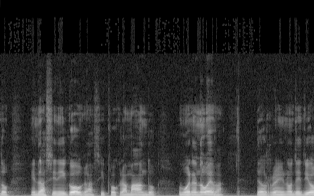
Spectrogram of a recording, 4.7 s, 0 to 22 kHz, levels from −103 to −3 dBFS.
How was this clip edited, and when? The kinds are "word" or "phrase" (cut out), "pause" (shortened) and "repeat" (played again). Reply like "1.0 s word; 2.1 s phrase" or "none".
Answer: 2.7 s word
